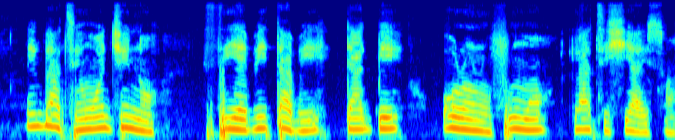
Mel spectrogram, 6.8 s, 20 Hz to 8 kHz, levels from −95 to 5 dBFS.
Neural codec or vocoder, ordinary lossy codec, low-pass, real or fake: none; none; 7.2 kHz; real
